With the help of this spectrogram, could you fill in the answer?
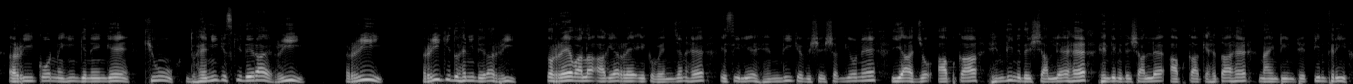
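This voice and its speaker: High-voiced Hindi exam-prep teacher, lively. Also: male voice, dry recording, clean studio sound. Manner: lively, questions students and answers himself; playful asides and jokes.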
